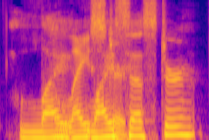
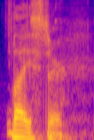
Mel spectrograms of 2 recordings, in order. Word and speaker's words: Leicester: L-E-I-C-E-S-T-E-R, but you know that some of those letters... Leicester? – That's how we would say it, but... – Leicester. – It's probably Leicester.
